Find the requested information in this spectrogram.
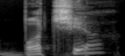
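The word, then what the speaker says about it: Boccia: Is it pronounced Bokia? Botchia.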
